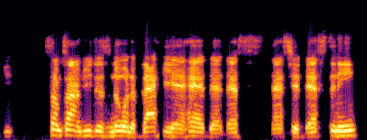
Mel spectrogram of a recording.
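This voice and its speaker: A man with a Brooklyn accent talks quickly and reflectively, circling back with fillers as he tells his story. The sound is dry and close, with a dull, narrowed lo-fi quality. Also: mid-range voice, steady tone, pushed and bright, no room sound. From Brooklyn, New York. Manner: reflective, rambling with restarts and fillers. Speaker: guest, former pro wrestler. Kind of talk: casual interview talk.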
